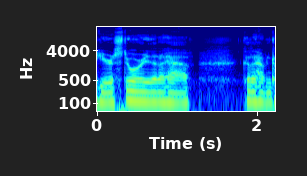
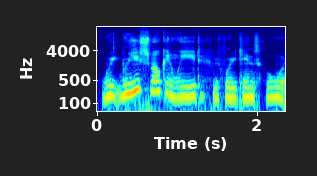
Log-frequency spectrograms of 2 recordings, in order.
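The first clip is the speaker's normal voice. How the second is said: teacher voice; 4 semitones higher, 6 dB louder than usual. Retold or imitated. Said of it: "she's like".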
